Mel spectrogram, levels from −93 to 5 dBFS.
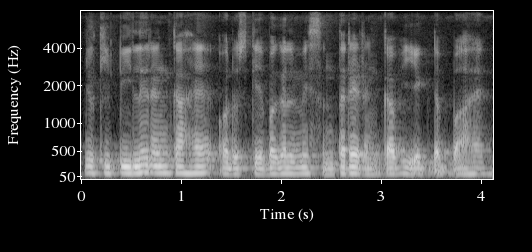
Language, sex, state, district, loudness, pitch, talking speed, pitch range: Hindi, male, Uttar Pradesh, Lalitpur, -18 LUFS, 105 Hz, 245 wpm, 100-115 Hz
